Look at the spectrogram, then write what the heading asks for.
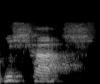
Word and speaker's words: বিশ্বাস: যেমন বিশ্বাস, দেখো তালবসায়ের সাথে বফলা যুক্ত হয়েছে না, এই যে দেখতে পাচ্ছ? জি, জি, জি স্যার, দেখতে পাচ্ছি। আর এই বর্ণটি দুইবার হয়েছে, তালবসা তালবসা দুইবার উচ্চারণ হয়েছে।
